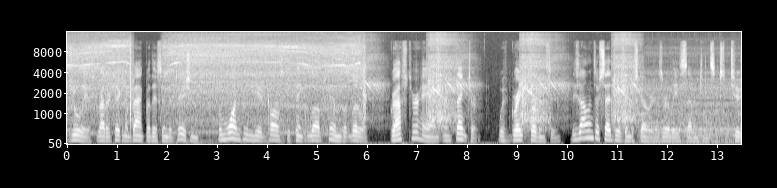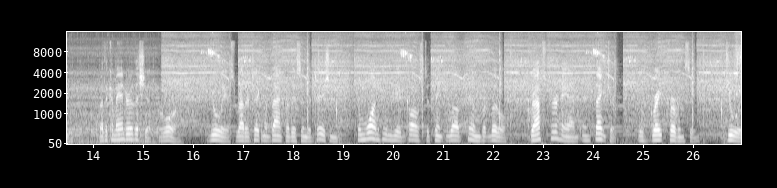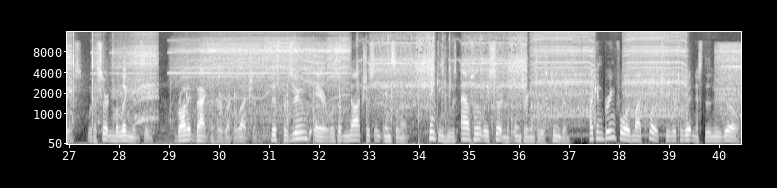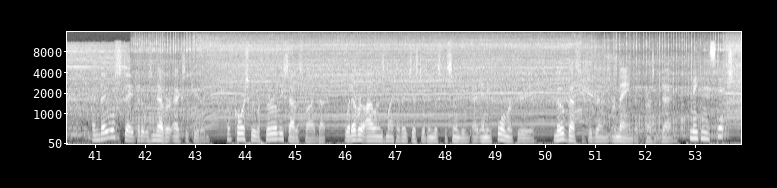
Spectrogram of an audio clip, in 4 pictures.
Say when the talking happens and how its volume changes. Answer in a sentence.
You can hear the talking from 0.0 to 53.8 s, at a steady volume.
